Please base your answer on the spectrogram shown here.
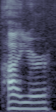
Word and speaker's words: Lyra: It's Ire. Like Ire. Some people say ear too. I mean, honestly, I'm somebody who's very much open to interpretation, so it's a made-up name, kinda. So I really don't feel like there's a right or wrong way to think about it. But I pronounce it like Ire shot.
